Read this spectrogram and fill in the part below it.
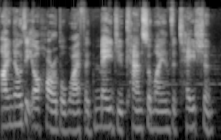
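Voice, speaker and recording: A woman's voice: on the low side, steady tone, a little fast, a bit bright, soft background music, natural voice. A woman voicing a haughty, entitled middle-aged mother-in-law in a melodramatic, accusatory way, as in a told story. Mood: wounded, pleading.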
